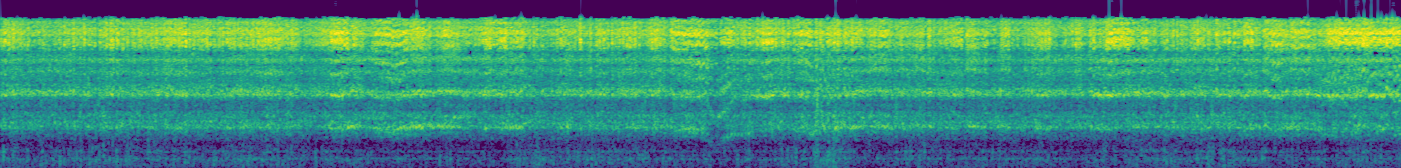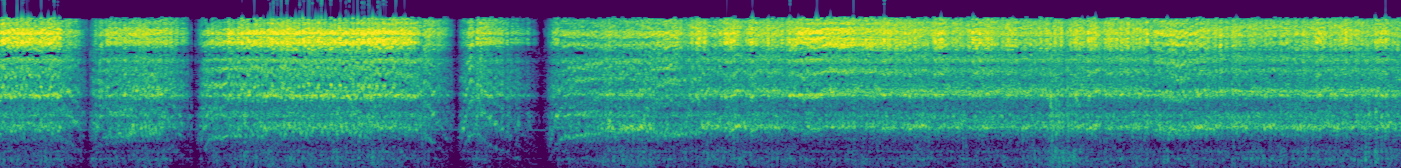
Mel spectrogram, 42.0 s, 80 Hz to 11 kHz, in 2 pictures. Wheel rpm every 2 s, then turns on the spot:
230, 230, 230, 230, 230, 200, 230, 230, 230, 230, 200, 130, 130, 170, 50, 190, 230, 230, 230, 230, 230.
none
